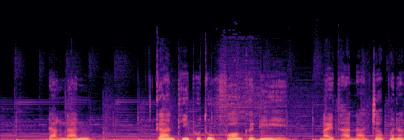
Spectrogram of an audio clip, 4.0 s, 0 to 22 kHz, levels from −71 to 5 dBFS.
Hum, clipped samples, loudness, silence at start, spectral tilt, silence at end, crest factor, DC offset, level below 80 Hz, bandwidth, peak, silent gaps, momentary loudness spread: none; under 0.1%; -14 LUFS; 0 s; -6 dB/octave; 0 s; 14 dB; under 0.1%; -32 dBFS; 16 kHz; 0 dBFS; none; 15 LU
